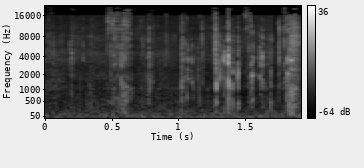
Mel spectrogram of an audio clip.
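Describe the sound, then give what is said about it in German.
A dog crunches a biscuit, a run of sharp, irregular crackling bites and chewing with bright, brittle snaps, moderately loud, and no voices over it. “So, einmal Kekse für die Hunde, noch einen Schluck Kaffee.”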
